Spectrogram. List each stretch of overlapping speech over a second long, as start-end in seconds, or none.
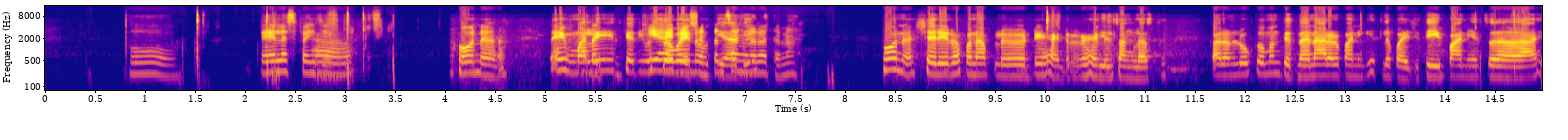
5.1-7.1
